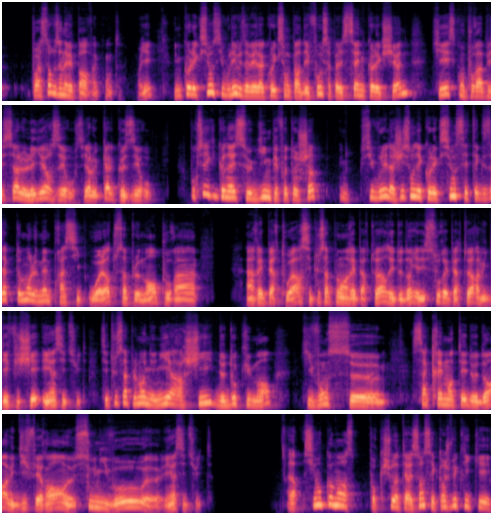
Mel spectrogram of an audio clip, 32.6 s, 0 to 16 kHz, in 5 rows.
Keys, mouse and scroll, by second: 30.5 middle click.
